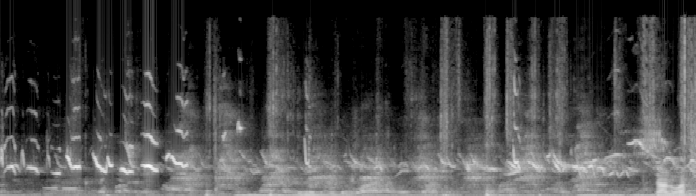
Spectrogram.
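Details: Chestnut-bellied seed finch at a bird singing competition sings rapid, high whistled phrases that break into a scratchy twittering warble, with men talking in the background.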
